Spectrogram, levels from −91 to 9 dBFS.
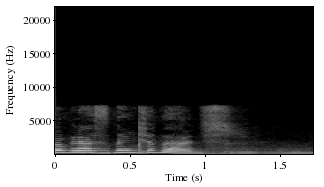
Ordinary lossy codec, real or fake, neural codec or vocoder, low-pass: none; fake; codec, 16 kHz, 2 kbps, FreqCodec, larger model; 7.2 kHz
